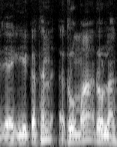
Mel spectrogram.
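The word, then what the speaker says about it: Romain Rolland: One with universal being, रोमा रोलां। हालांकि देखिए spelling इस प्रकार से है, लेकिन फ्रेंच में उच्चारण ऐसा ही होता है।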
